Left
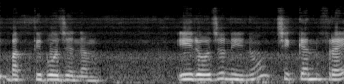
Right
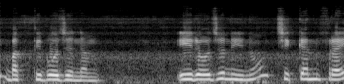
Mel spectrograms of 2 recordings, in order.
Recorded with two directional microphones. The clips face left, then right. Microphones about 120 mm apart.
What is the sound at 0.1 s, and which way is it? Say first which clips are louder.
A woman's voice: right 5 dB; 30° right (ahead or behind).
